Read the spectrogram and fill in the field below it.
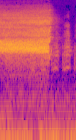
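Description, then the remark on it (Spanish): A single harsh, hissing barn owl screech holds steady for about a second, then breaks off into a few softer, fading rasps. No voices. “Durante mucho tiempo se ha creído que la lechuza común es quizás el ave terrestre más presente en el mundo.”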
